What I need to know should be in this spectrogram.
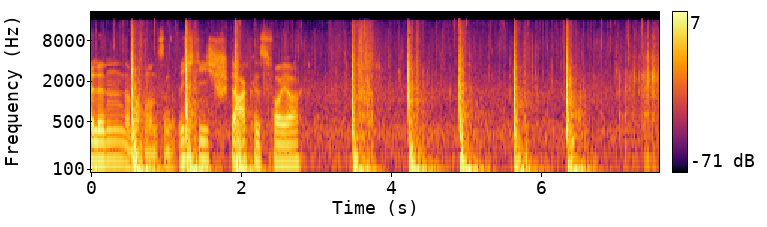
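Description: An axe chops into a tree trunk with repeated heavy thuds.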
